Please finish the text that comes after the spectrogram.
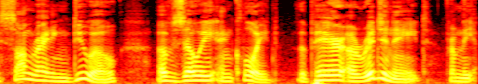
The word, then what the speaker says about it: Cloyd: And John is one half of Zoe and, is it Cloud? Do I have that right? Zoe and Cloyd.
